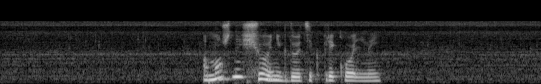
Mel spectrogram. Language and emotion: Russian, positive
